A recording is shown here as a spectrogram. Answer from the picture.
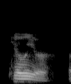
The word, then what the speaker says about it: Hillier: And what is the pronunciation of your last name? – Hillier. – Hillier. Okay. – And kind of just rolls off the tongue.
